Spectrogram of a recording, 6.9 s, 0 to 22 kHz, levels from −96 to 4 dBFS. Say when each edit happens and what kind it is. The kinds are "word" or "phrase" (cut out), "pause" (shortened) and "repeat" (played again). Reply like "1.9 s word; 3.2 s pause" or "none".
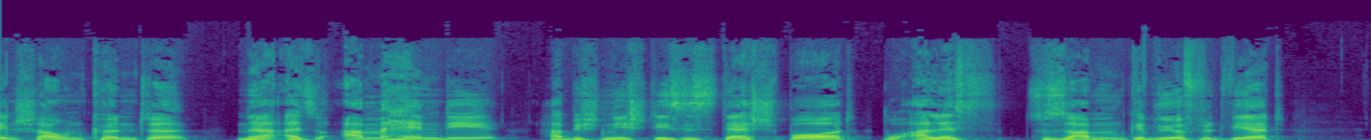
1.1 s pause; 2.6 s pause; 4.3 s pause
